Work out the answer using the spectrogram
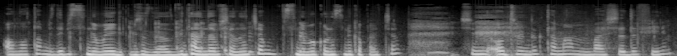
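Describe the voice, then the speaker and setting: A young woman co-hosting a podcast in casual chat, talkative and quick to laugh. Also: medium pitch, steady tone, warm tone, slight background noise. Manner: chatty, laughs often, fired up. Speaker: podcast co-host.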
